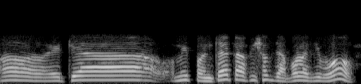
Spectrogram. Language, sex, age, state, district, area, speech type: Assamese, male, 60+, Assam, Tinsukia, rural, conversation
